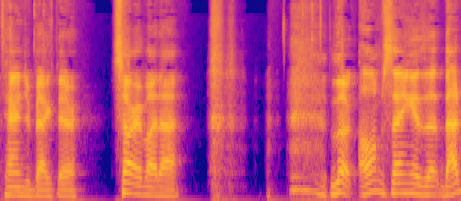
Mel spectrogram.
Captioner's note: laughs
